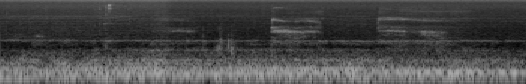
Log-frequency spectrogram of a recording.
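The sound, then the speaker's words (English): A passing train's heavy, steady low rumble fills the whole stretch, with a thin constant hum above it and two brief higher whining squeals partway through. No one speaks. “Hopefully it's not a long train.”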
